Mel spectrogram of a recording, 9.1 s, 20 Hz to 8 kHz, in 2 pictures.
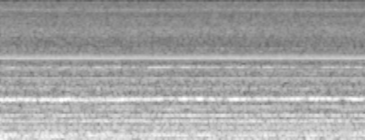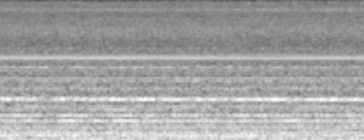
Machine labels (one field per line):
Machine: pump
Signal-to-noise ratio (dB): -6 dB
